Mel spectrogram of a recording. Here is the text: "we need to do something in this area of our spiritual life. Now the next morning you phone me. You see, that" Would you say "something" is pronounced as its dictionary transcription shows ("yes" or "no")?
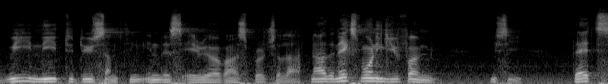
yes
